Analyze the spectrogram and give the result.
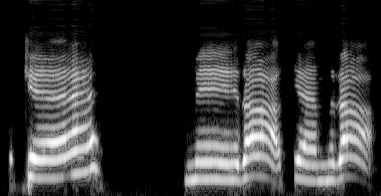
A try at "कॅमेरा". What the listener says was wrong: कैमरा नहीं, ये कैमेरा। मरा आप हिंदी में उसको बोलते हो, इंग्लिश में बोल सकते हो कैमरा, लेकिन ये लिखा हुआ है कैमेरा।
